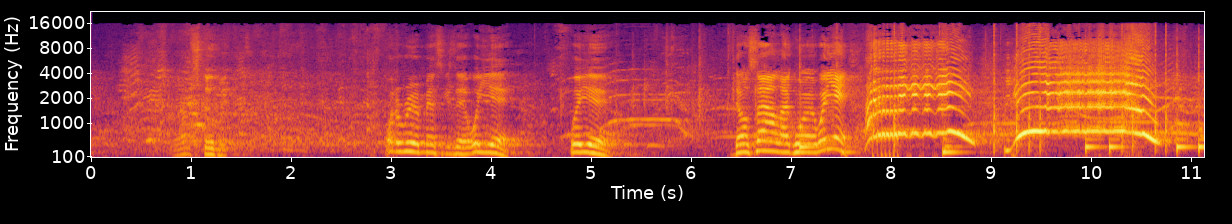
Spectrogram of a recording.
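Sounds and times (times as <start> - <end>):
laughter: 0.3 - 5.1
speech: 0.8 - 1.6, 2.9 - 5.3, 6.4 - 7.8, 8.5 - 9.2
audience clapping and cheering: 4.6 - 11.1.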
